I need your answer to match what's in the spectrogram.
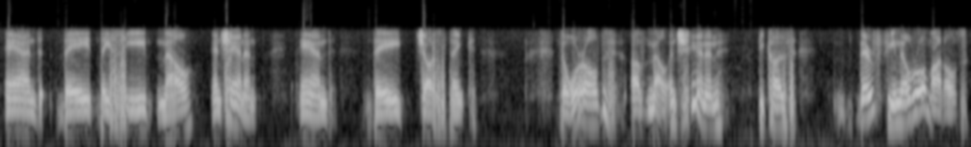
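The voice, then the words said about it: Choked-up, emotional voice. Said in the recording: “sorry for getting choked up ... why I get choked up”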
